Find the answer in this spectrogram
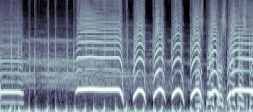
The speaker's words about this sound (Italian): Volevo sapere se ci sono più donne o più uomini. Allora facciamo così, volevo sentire l'urlo delle donne.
